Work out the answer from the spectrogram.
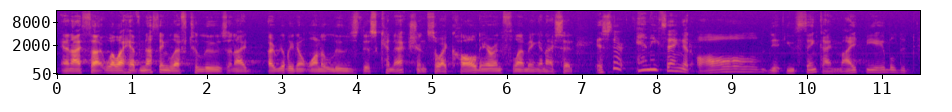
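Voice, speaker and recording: Male panelist, low voice, animated storyteller, long reverb and faint hum. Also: normal speed, few pauses. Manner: animated, quotes others in lively voices. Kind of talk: anecdotal storytelling. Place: hotel event room.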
